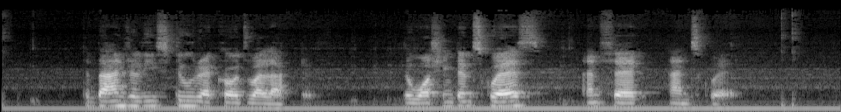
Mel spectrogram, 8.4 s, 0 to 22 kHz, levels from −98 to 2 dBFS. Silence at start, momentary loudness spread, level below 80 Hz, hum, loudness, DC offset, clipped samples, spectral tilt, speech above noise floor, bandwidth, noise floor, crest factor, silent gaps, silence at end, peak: 0.05 s; 24 LU; -56 dBFS; none; -21 LUFS; under 0.1%; under 0.1%; -6 dB/octave; 23 dB; 13.5 kHz; -43 dBFS; 20 dB; none; 0 s; -2 dBFS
